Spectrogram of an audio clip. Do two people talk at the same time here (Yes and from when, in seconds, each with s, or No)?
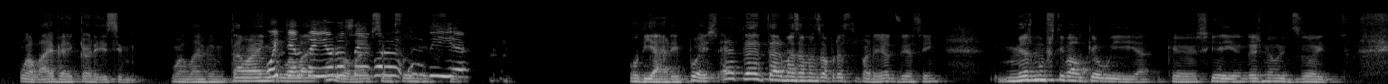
Yes, from 2.7 s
